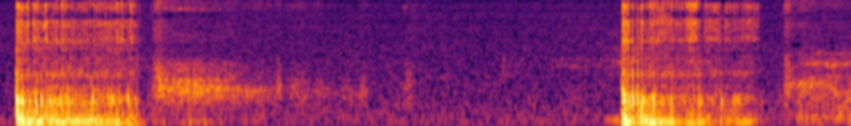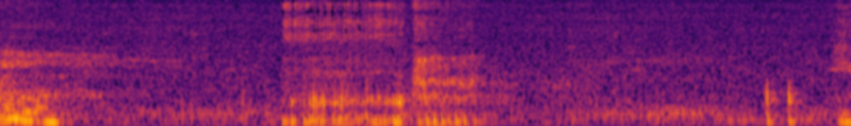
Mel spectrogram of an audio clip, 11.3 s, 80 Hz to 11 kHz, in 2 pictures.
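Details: Male Boston Terrier indoors, deep in an all-day nap after getting worked up over Spring Break 2013; soft breathy snores between louder broadband bursts of noise every few seconds in a small room.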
